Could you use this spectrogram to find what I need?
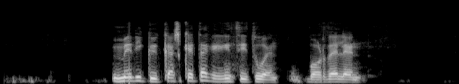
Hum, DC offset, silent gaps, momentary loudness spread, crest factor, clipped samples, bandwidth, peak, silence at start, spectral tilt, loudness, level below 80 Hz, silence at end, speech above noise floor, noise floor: none; under 0.1%; none; 6 LU; 16 dB; under 0.1%; 7.8 kHz; -2 dBFS; 1.1 s; -6 dB/octave; -17 LUFS; -58 dBFS; 1 s; 54 dB; -71 dBFS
